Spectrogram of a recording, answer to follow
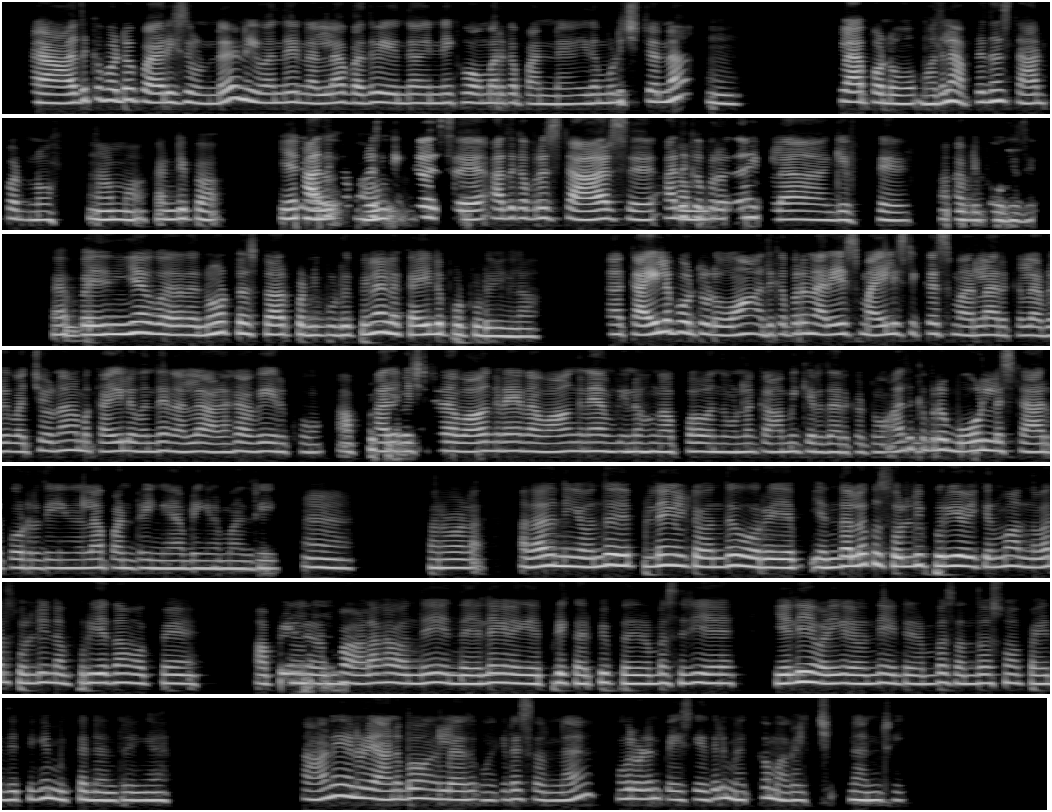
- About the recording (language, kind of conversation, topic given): Tamil, podcast, பிள்ளைகளிடம் எல்லைகளை எளிதாகக் கற்பிப்பதற்கான வழிகள் என்னென்ன என்று நீங்கள் நினைக்கிறீர்கள்?
- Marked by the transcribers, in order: in English: "ஹோம் ஒர்க்க"; other background noise; in English: "கிளாப்"; in English: "ஸ்டார்ட்"; in English: "ஸ்டிக்கர்ஸ்"; in English: "ஸ்டார்ஸ்"; in English: "கிப்ட்"; in English: "ஸ்டார் ஸ்டார்"; in English: "ஸ்மைலி ஸ்டிக்கர்ஸ்"; other noise; in English: "போர்ட்ல ஸ்டார்"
